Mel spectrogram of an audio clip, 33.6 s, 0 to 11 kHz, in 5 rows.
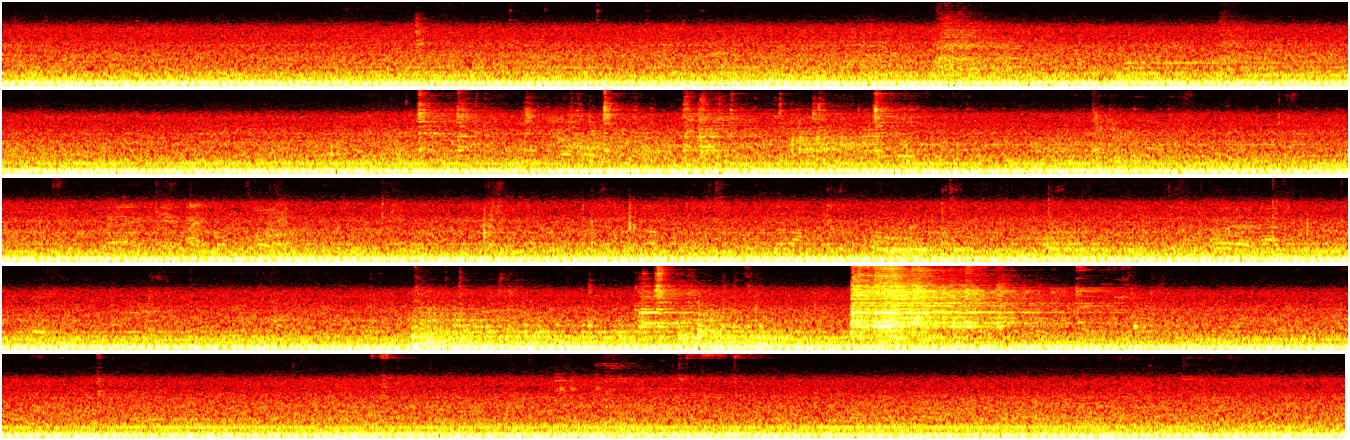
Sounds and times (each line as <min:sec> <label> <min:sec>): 0:02.1 Construction sound 0:33.6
